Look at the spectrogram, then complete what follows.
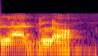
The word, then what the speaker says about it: Laclau: se escribe Laclau y se pronuncia Laclau.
